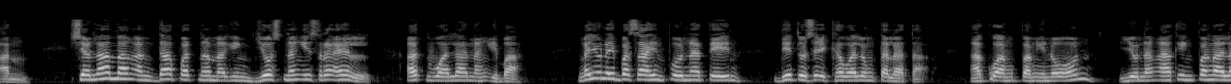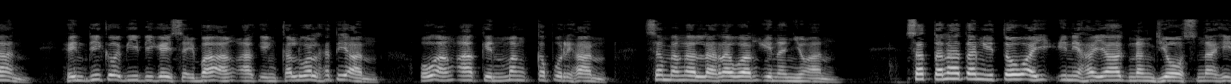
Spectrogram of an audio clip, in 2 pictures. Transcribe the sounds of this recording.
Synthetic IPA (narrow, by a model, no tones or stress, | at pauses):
n | ʃalaːmɐŋɐŋd̪aːpat̪̚nɐmɐɡɪŋd̪jo̞snɐŋɪsɾaʔɛl | ʔɐt̪̚wɐlanɐŋɪba | ŋɐjonɐjbɐsaːhɪnponaːt̪ɪn | d̪iːt̪̬o̞sɐɪkawɐloŋt̪ɐlaːt̪a̰ʔ | ʔɐko̞ɐŋpɐŋɪnoʔo̞n | jʊnɐŋaːkɪŋpɐŋaːlan | hɪnd̪ikoɪbiːbɪɡajsɐɪbaʔɐŋaːkɪŋkɐlwalɦɐt̪ɪʔan | ʔoʔɐŋʔaːkɪnmɐŋkɐpʊɾɪɦan | sɐmɐŋalɐɾaːwɐŋɪnɐnjʊʔan | sɐt̪ɐlaːt̪aŋɪt̪o̞ɐjɪnɪɦɐjaɡ̚nɐŋd̪jo̞snɐɦɪ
